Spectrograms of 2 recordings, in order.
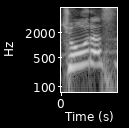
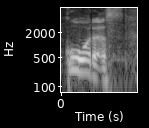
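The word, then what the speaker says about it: chorus: यहां पे क्या लिखा चोरस नहीं कोरस देख रहे हो शिफॉन यहां पे शिफॉन है शिफॉन कौन है?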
